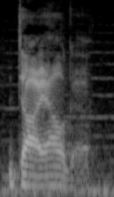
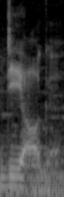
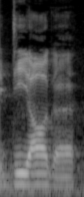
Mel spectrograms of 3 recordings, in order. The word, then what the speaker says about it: Dialga: peaking of Yaga you think it would be Dialga it's actually Dialga really Dialga even though so I was still pronouncing it wrong fine that that's what that's what the Pokedex pro says they say Dee Agha despite dial being part of a clock and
